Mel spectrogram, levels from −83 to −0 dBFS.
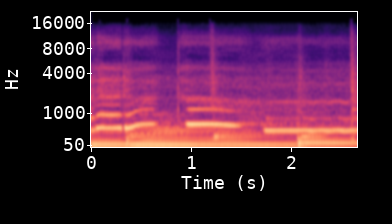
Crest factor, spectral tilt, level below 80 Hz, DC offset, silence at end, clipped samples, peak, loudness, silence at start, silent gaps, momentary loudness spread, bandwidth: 12 dB; -6.5 dB/octave; -20 dBFS; under 0.1%; 0 s; under 0.1%; -2 dBFS; -15 LUFS; 0 s; none; 5 LU; 14.5 kHz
